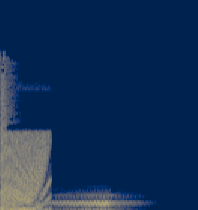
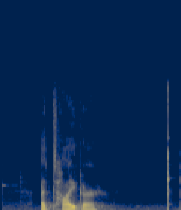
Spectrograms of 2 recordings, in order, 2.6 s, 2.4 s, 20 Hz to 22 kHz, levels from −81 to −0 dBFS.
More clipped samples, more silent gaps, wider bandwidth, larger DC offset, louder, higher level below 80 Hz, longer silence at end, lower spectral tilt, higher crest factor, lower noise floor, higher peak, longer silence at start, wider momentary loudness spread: neither; neither; first, 16.5 kHz vs 13.5 kHz; neither; about the same, -26 LUFS vs -24 LUFS; first, -40 dBFS vs -56 dBFS; second, 0 s vs 1.15 s; second, -2.5 dB/octave vs -6 dB/octave; about the same, 18 dB vs 18 dB; first, -87 dBFS vs -59 dBFS; about the same, -10 dBFS vs -10 dBFS; second, 0 s vs 0.55 s; about the same, 15 LU vs 16 LU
